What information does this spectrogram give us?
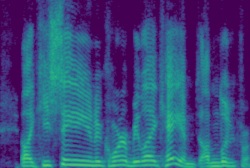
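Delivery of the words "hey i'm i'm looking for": quirky, cheeky put-on character voice. Retelling a scene where Jubei stands in a corner: quirky, cheeky Jubei voice. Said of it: "this kind of quirky, cheeky kind of thing".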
